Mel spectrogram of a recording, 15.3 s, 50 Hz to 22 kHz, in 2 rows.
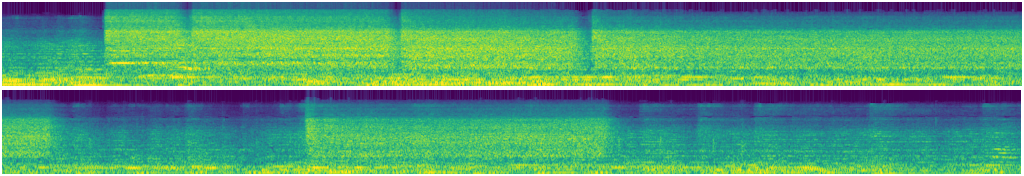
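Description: Stage CO2 jets blasting: a loud, even hiss that starts sharply about a second in and cuts off about eight seconds in, then a second blast of about two seconds, over background music.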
